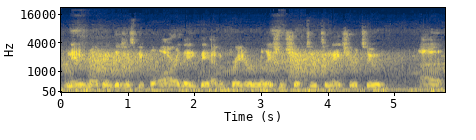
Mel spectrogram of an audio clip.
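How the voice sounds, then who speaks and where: Casting: low-pitched male voice actor, chatty interview storytelling, very noisy recording. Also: flat delivery, brisk, distant mic. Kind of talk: casual interview chat. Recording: loud ambient background noise.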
